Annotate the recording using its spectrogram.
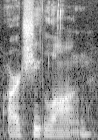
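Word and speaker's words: Aoriqileng: opponent's name is pronounced Archie Long.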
